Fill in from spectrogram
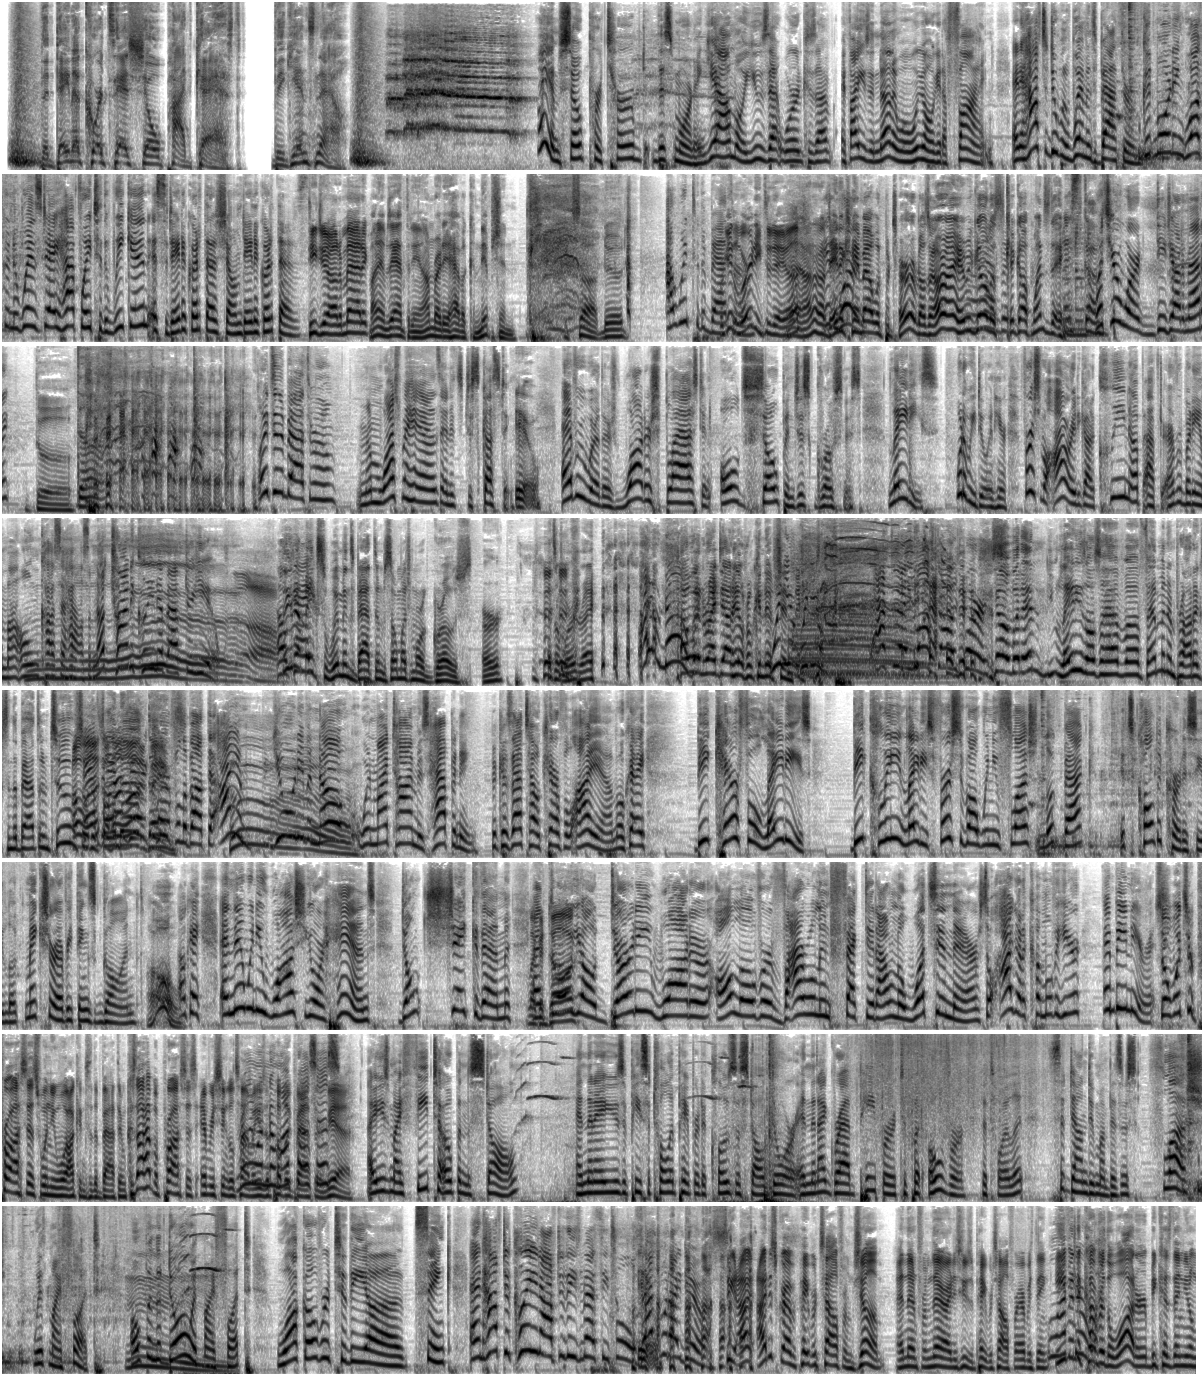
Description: DCS Interviews Boxing Icon Oscar De La Hoya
